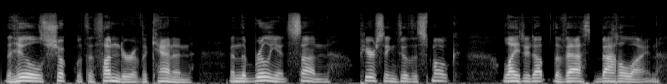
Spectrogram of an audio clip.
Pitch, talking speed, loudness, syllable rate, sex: 135 Hz, 205 wpm, -20 LUFS, 5.5 syllables/s, male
